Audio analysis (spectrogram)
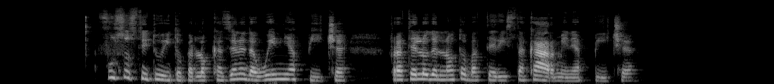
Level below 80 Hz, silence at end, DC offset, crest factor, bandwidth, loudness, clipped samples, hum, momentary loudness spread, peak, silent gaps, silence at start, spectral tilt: -70 dBFS; 1.4 s; under 0.1%; 24 dB; 15.5 kHz; -27 LUFS; under 0.1%; none; 13 LU; -4 dBFS; none; 0.85 s; -3.5 dB/octave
